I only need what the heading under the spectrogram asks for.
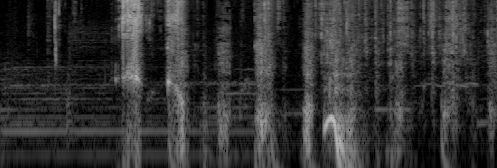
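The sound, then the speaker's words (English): Loud, crisp crunching on a spicy, puffed corn snack, a run of sharp bites and chews in quick succession with brief pauses between, no talking. “Okay, so it looks like a Cheeto, but it tastes like a hot fry.”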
